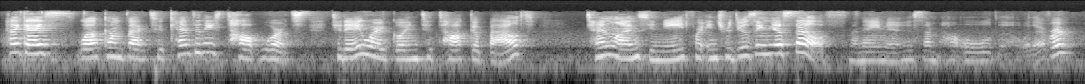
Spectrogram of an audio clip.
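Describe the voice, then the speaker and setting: A young woman, teaching a casual language lesson in a playful, jokey way, her loudness swinging up and down. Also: on the high side, animated, a little slow. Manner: playful, jokey, swings between loud and quiet.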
